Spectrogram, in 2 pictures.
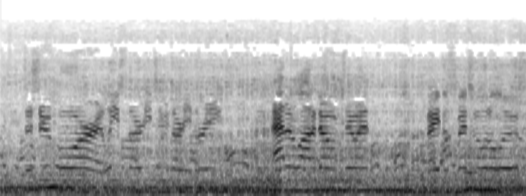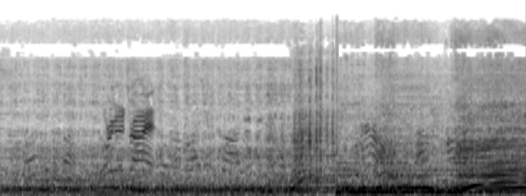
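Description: A car engine idles with a deep, rough rumble.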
